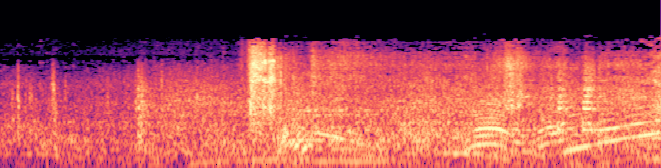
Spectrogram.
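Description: A woman's car engine runs steadily, then revs and climbs in pitch as she pulls away and accelerates, with no voices.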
